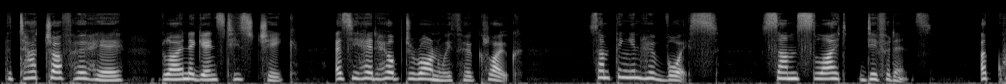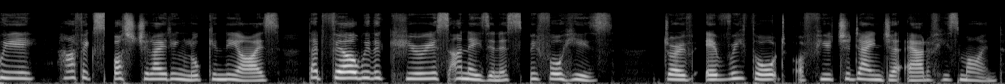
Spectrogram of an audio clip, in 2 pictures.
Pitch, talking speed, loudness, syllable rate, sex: 235 Hz, 150 wpm, -20 LUFS, 4.6 syllables/s, female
